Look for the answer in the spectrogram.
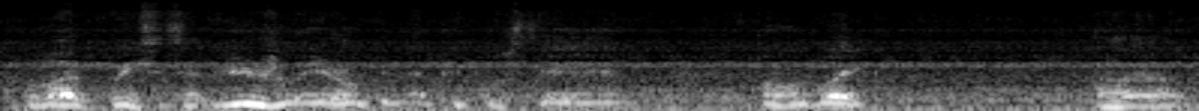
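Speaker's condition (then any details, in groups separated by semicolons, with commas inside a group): Cerebral palsy; present since birth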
